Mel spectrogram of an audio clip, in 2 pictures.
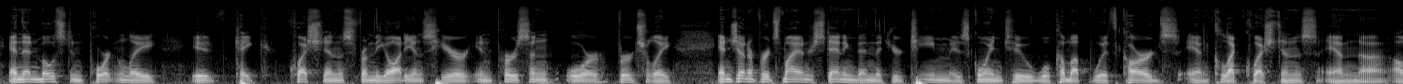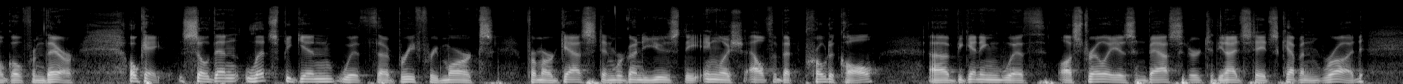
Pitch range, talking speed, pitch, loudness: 95-110 Hz, 155 wpm, 100 Hz, -21 LUFS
